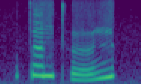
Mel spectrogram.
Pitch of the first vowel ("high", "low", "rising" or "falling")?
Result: high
